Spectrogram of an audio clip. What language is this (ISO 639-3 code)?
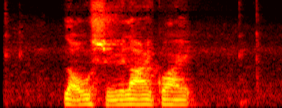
yue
